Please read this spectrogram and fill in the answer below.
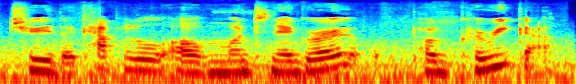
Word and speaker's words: Podgorica: Today we are taking a trip to the capital of Montenegro, Podgorica. It's pronounced Podgorica.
